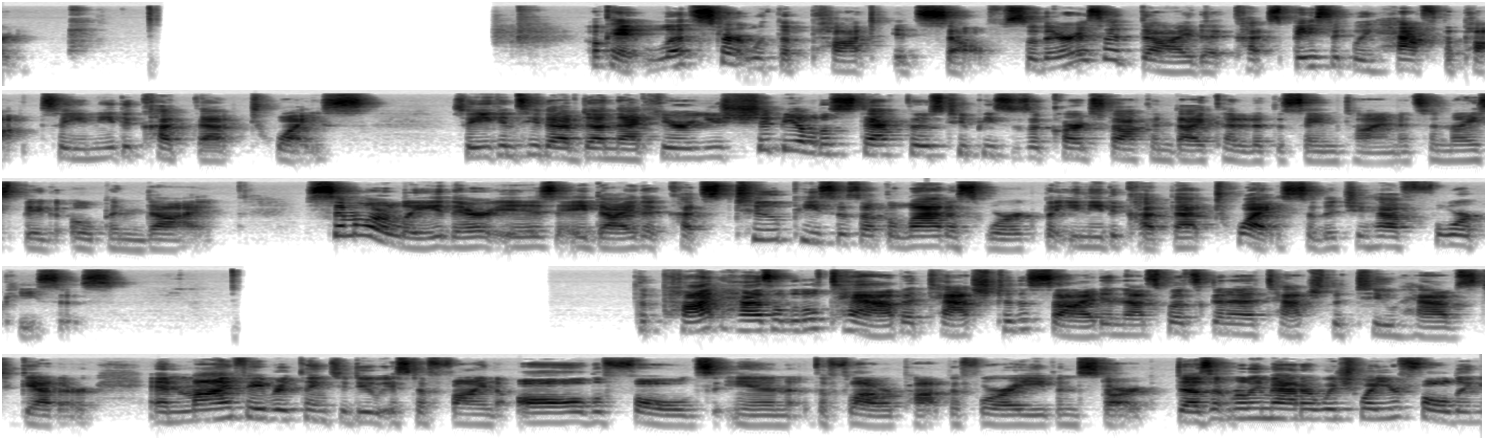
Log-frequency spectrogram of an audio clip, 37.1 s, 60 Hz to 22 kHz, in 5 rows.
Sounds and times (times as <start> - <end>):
Speech: 3.0 - 22.8, 25.4 - 37.0.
